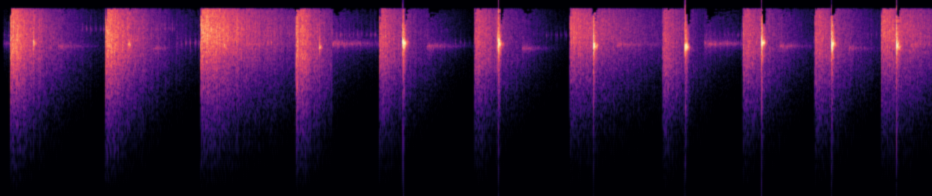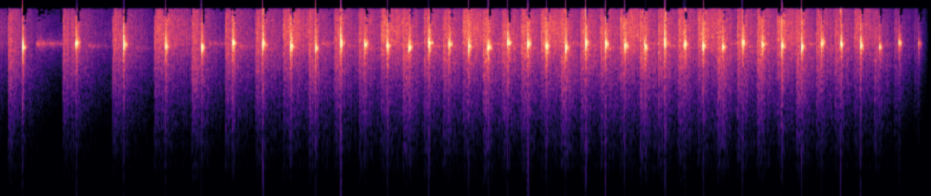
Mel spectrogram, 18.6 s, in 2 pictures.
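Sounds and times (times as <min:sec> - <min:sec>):
shaker: 0:00.1 - 0:18.6.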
